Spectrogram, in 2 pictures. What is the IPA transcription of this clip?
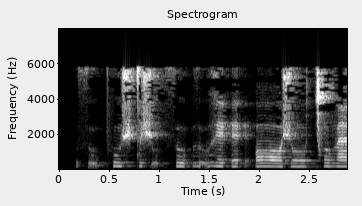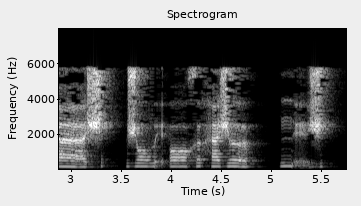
θ ṵ pʰ u ʃ t ə ʃ ṵ ʔ θ u ʔ ð ṵ ɣ e ʔ e ʔ ḛ ʔ ɔː ʃ oː ǀʰ o β æː ʃ | ʒ ɔ β ḛ ʔ ɔː x ə h æ ʒ ə | n ḛ ʒ

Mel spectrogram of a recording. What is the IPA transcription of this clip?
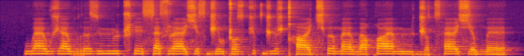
w æː w ʒ æː w r əː z ʉː ʈ͡ʂʰ e s æ s ɭ æː ɕ ɛ s d͡ʒ e w ʈ ɔ z t͡ʃ ɔ t d͡ʒ ʉː ʒ qʰ æː t͡ɕʰ əː m æː w æ qʷ æː m ʉː d͡ʒ ɔ t͡sʰ æː ɕ ɛ w m ɛ

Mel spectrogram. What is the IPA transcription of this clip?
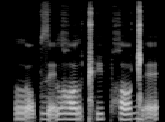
r ɔ̰ p z ɛ̰ l ʁ ɔ r ǁʰ y p χ ɔ ɡ͡ǁ ɛ̰

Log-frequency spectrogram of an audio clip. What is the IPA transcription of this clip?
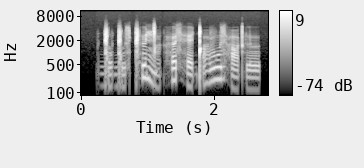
ɡ͡ǁ o˩ ɡ͡ǁ u˩ s ǁʰ ø˥ ŋ͡ǀ ɑ̤˩ k h œ˥ s h ɛ˩ ǃʼ ɑ̤˥ v u˥ z h ɑ˩ kʰ l ɵ˩

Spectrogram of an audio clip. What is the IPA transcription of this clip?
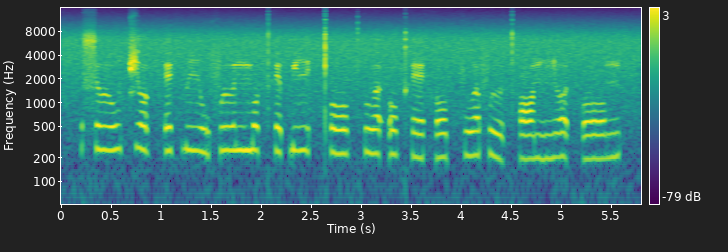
s ɯː˩˧ w t͡ɕ ɤː˧˩ k̚ ʔ e˧ k̚ ʋ iː˧˩ w f ɯː˧ n m o˥˨ t̪ʰ e˧˥ p̚ j iː˥˨ t̚ pʰ oː˧ kʰ u˧ ə̯ ʔ o˧ kʰ e˩ h oː˧ p̚ f u˧˥ ə̯ f ɯː˧˩ t̪ʰ ɔː˧ n ɲ ɤː˥˨ t̚ ʔ oː˧˥ ŋ

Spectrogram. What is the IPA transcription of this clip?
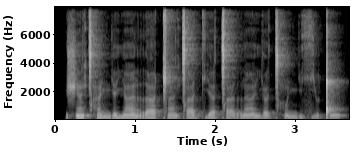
ʃ ɐ̃ ǀʰ ɐ̃ nʲ a j ã r a ǁ ã ǀ a tʲ a ǀ a r ã j ɐ ǀʰ õ nʲ ɛ sʲ o ǃ õ

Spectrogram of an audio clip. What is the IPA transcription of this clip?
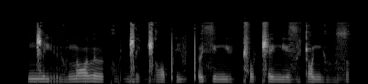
ŋ͡ǁ i rʲ ɔ̤ n ɔ l ɵ k ɔ̤ ɡ͡ǁ e ɡ͡ǁ ɔ pʼ i v pʼ ə sʲ ə nʲ ʉ ǁ o ǁ e nʲ e z ə̤ ʈ ɔ nʲ ɔ̤ z

